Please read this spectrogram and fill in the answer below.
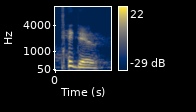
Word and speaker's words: Tudor: The style Henry Tudor, or Tudor in the correct Welsh pronunciation, was only used by those who sought to mock his background.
